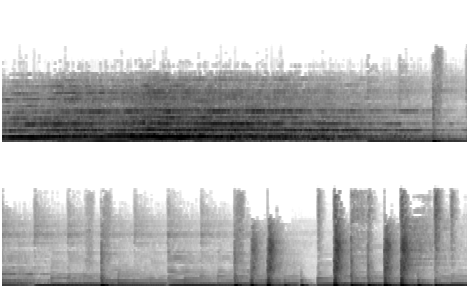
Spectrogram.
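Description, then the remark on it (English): A loud siren wails and then winds down in pitch, giving way to a series of sharp, rhythmic percussive hits over a low droning tone. “siren screaming.”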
